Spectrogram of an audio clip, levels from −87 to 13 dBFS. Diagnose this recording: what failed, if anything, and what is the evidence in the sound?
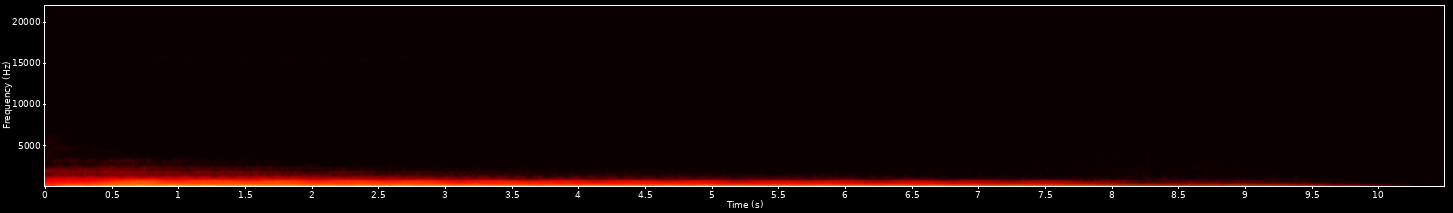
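At 7.72 s the sound turns dull with no gap, losing everything above 5 kHz as artefacts thicken. This is an adaptive stream at a lower bitrate after the network slowed, consistent with about 16 kbit/s.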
